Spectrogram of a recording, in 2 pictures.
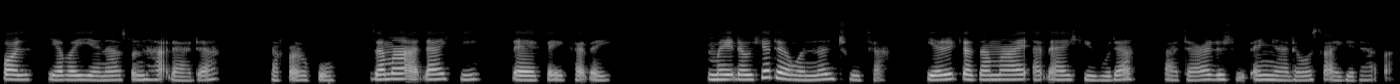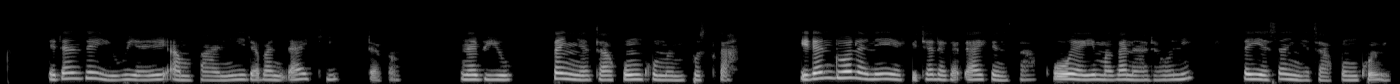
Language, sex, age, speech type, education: Hausa, female, 30-45, spontaneous, tertiary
